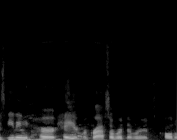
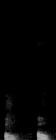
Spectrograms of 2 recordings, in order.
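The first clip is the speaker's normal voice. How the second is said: ordinary talk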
